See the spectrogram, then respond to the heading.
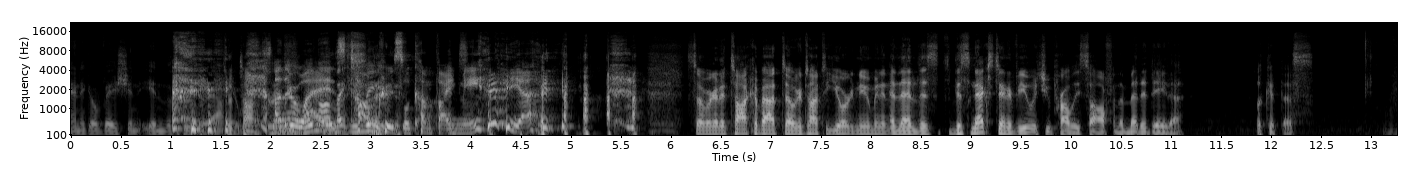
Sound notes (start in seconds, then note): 4.0 laughs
